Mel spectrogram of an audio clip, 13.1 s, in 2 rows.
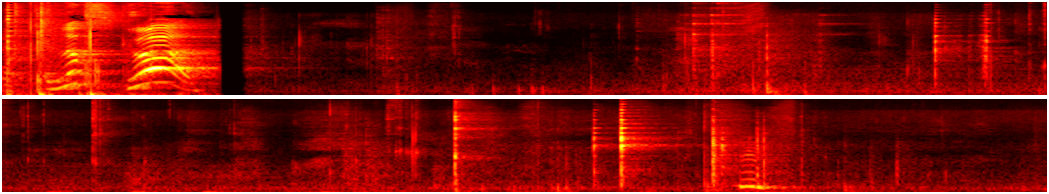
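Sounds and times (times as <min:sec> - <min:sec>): children chewing crunchy food: 0:04.9 - 0:10.2.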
